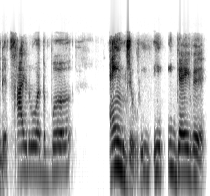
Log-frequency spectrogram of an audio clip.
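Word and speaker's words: Angel-a: title of the book Angel he he he gave it the spelling because it's it's not how you spell angel you know the A on the end is silent it's silent for a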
